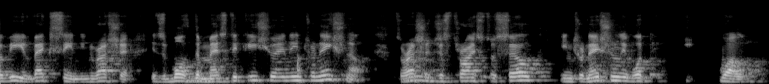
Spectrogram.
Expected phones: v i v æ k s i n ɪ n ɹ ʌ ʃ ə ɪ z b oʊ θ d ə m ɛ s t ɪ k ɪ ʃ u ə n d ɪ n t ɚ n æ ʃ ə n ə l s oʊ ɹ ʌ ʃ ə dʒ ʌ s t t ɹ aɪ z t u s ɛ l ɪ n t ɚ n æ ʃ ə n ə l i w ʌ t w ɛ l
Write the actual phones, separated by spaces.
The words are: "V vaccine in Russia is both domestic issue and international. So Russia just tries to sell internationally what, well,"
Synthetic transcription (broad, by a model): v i v æ k s i n ɪ n ɹ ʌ ʃ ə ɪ s b oʊ θ d ə m ɛ s t ɪ k ɪ ʃ u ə n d ɪ n t ɚ n æ ʃ ə n ə l s oʊ ɹ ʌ ʃ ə dʒ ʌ s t t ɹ aɪ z t u s ɛ l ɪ n t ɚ n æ ʃ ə n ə l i w ʌ t w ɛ l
